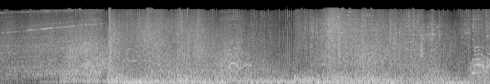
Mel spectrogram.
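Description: Film sound effects of an air strike: a thin rising whine, then a large explosion about two seconds in, its heavy rumble carrying on to the end.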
